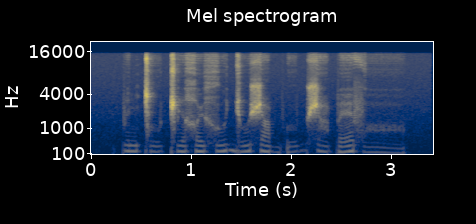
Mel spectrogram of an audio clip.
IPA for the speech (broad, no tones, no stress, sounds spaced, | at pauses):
p i n ǀ ṳ ǁ i χ y x u ɟ u ʃ ɑ b ʔ ṳ b ʃ ɑ̤ p ɛ f ɔ̤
